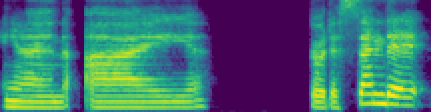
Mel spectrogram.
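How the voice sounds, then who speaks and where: A woman hosting a live webinar as a product trainer, explaining a software feature step by step in a conversational way and addressing attendees directly. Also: low voice, expressive, extremely slow, clear, resonant tone. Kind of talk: live screen-share walkthrough, instructional.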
